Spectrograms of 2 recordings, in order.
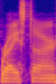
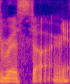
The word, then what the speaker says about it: Ristar: makes it very clear it's not Ricear. So I switched. It's wristar. So in like in Japanese. Yeah. Yeah. It's spelled out for Okay. Wristar like risoto. like Risoto.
